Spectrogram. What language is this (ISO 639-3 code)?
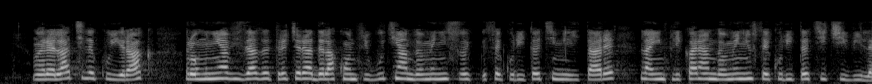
ron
